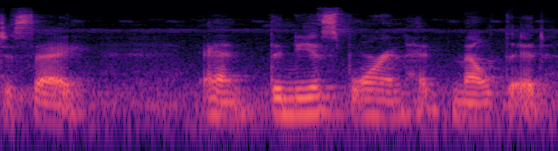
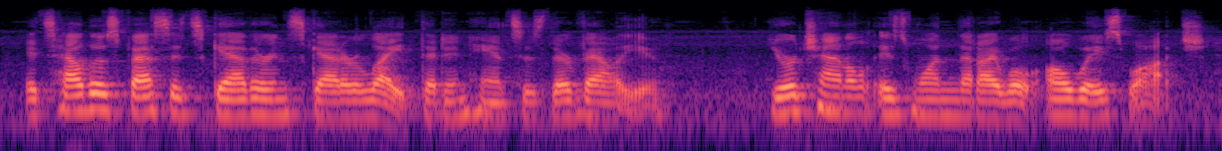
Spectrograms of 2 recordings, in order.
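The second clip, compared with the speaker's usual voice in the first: louder, earnest read-aloud; reading a comment aloud; 7 dB louder than usual. Acted. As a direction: read out the praise proudly. Reads viewer's comment aloud.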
